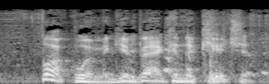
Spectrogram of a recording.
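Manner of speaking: rough, raspy, creaky voice. Showing a friend how the character Chuck Hardwood talks, Chuck Hardwood voice. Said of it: "That's Chuck Hardwood".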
